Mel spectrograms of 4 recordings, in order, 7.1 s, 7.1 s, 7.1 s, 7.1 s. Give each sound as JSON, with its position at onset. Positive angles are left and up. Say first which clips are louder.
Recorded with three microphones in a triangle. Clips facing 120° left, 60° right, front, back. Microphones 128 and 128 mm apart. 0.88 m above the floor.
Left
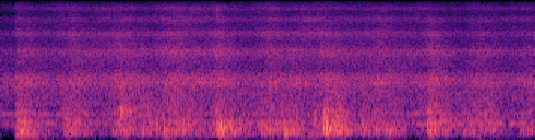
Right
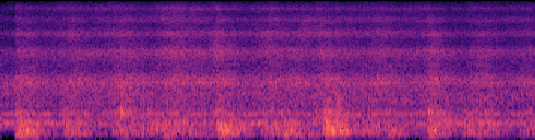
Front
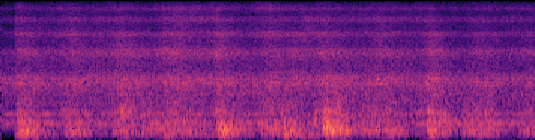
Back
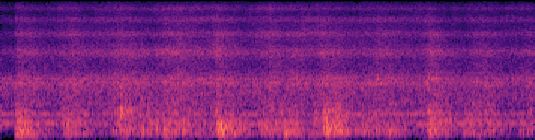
{"t": 0.2, "sound": "footsteps", "louder": "even, back 1 dB", "azimuth_deg": -140, "distance_m": 1.5}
